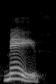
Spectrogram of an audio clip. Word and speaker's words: Meve: It's spelled Meve, but it's Maeve.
